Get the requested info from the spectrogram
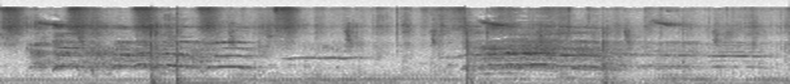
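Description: A rooster crowing twice, each crow about two seconds long, with a few sharp knocks of a basketball bouncing on the concrete court.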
